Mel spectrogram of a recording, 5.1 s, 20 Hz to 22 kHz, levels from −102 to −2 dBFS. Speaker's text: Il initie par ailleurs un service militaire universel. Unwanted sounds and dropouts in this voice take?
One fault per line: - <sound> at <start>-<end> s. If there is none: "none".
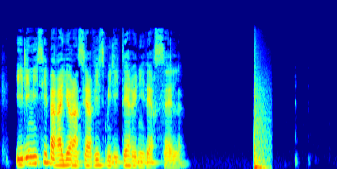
- thud at 3.8-4.1 s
